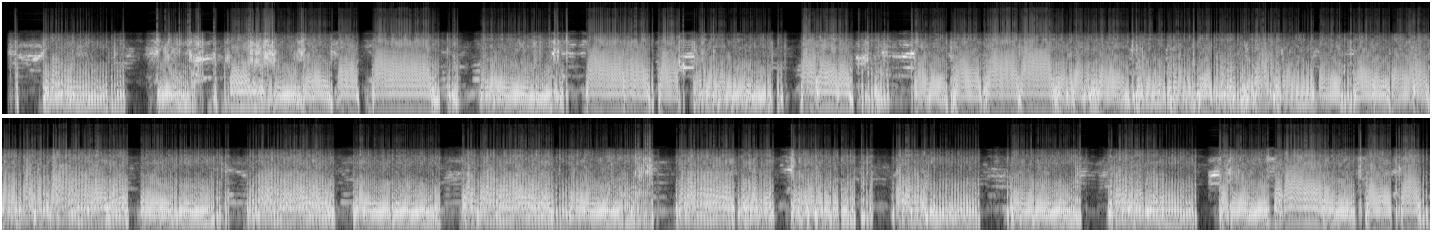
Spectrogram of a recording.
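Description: Loud music with vocals played through a car audio system with subwoofers.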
